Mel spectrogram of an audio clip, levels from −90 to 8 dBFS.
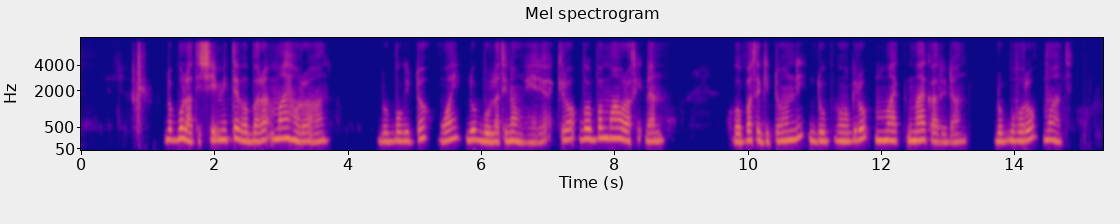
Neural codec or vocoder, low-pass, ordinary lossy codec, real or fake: codec, 16 kHz, 0.7 kbps, FocalCodec; 7.2 kHz; Opus, 64 kbps; fake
